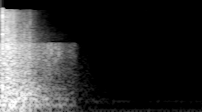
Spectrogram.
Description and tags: small explosion
created by combining these sounds:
